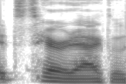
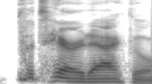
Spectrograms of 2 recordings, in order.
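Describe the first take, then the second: First: "pterodactyl" starting straight on the T, as "tero-dactyl"; silent P. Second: "Pterodactyl" with the P voiced as "puh-tero-dactyl"; sounded P. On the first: Retold or imitated. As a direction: leave out the P in "pterodactyl". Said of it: "It's silent". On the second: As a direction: say the silent P in "Pterodactyl". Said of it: "Then why is there P there?".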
